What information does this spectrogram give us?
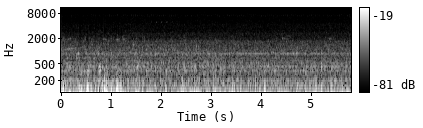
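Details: Low, steady engine rumble like an idling vehicle fills the clip, with no animal voice heard.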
